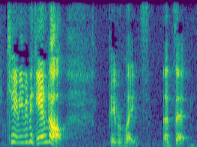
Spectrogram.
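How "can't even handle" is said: high laughing burst, louder; laughing repeat. Real, not acted. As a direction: laugh it out, much higher.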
